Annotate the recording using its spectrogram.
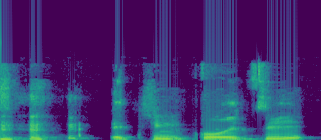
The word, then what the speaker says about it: Kgethi Nkotsi: It's Kgethi Nkotsi on Twitter, and then Kgethi_Nkotsi on Instagram.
